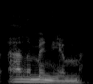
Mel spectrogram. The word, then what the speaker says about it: aluminium: It's pronounced aluminium.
